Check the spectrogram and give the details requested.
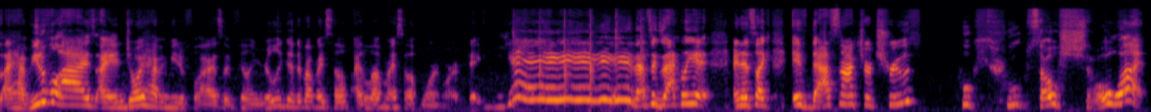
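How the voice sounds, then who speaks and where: A woman runs a casual live-stream Q&A, reading viewers' comments aloud and answering them. She's chatty and blunt with a sharp tone, swears freely, and often breaks into gasps and high laughs.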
